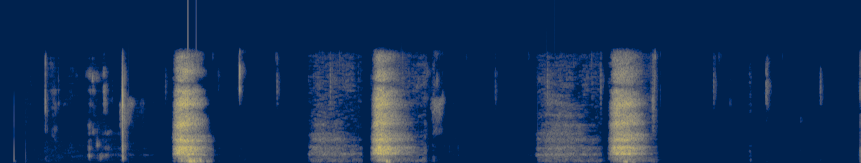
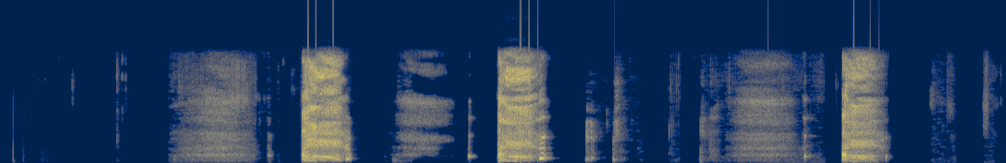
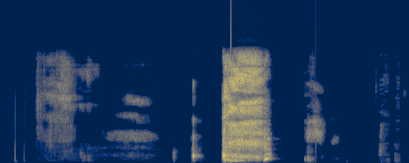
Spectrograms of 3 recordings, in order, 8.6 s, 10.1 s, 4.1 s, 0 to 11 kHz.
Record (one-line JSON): {"exhalation_length": "8.6 s", "exhalation_amplitude": 26701, "exhalation_signal_mean_std_ratio": 0.25, "three_cough_length": "10.1 s", "three_cough_amplitude": 32407, "three_cough_signal_mean_std_ratio": 0.31, "cough_length": "4.1 s", "cough_amplitude": 29967, "cough_signal_mean_std_ratio": 0.3, "survey_phase": "beta (2021-08-13 to 2022-03-07)", "age": "45-64", "gender": "Female", "wearing_mask": "No", "symptom_cough_any": true, "symptom_runny_or_blocked_nose": true, "symptom_shortness_of_breath": true, "symptom_fatigue": true, "symptom_fever_high_temperature": true, "symptom_headache": true, "symptom_change_to_sense_of_smell_or_taste": true, "symptom_other": true, "smoker_status": "Never smoked", "respiratory_condition_asthma": true, "respiratory_condition_other": false, "recruitment_source": "Test and Trace", "submission_delay": "2 days", "covid_test_result": "Positive", "covid_test_method": "RT-qPCR", "covid_ct_value": 19.6, "covid_ct_gene": "ORF1ab gene", "covid_ct_mean": 20.6, "covid_viral_load": "180000 copies/ml", "covid_viral_load_category": "Low viral load (10K-1M copies/ml)"}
